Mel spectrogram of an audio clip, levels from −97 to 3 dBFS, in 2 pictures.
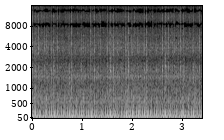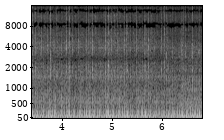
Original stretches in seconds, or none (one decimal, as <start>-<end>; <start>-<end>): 0.0-1.0; 3.9-4.4; 5.6-6.8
